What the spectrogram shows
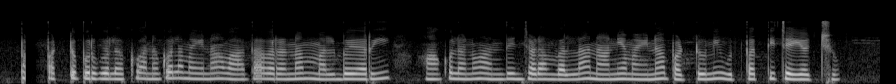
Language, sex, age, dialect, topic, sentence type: Telugu, female, 18-24, Southern, agriculture, statement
